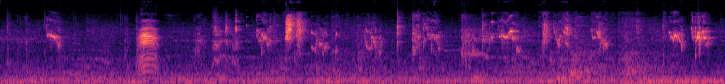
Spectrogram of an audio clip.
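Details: Two pet budgerigars keep up a scratchy, twittering chatter, broken by a few sharp, ringing squawks, over a steady low hum.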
